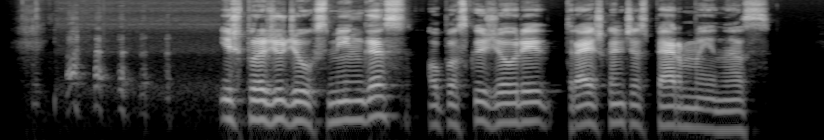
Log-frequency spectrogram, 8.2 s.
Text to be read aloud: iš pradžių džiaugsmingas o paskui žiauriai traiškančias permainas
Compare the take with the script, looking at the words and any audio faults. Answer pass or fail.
fail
